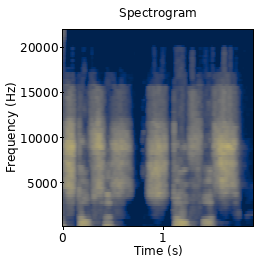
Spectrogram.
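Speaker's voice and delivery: "Stoltzfus" slurred as STOLF-sus, then STOH-fus; fumbled surname attempts. Real, not acted. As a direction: stumble over "Stoltzfus", losing the middle T.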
